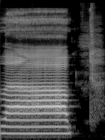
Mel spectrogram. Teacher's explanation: we read zal from the top of the tip of the tongue to the inner edges of upper two front teeth.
